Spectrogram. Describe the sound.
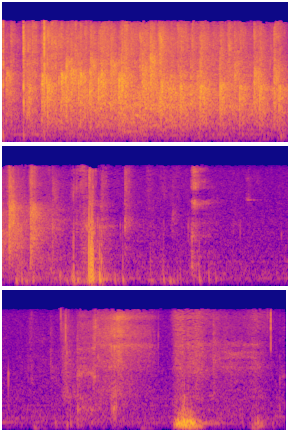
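Applause from an audience greets a speaker, loud and dense at first, then thinning and dying away within a few seconds, leaving scattered faint sounds.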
